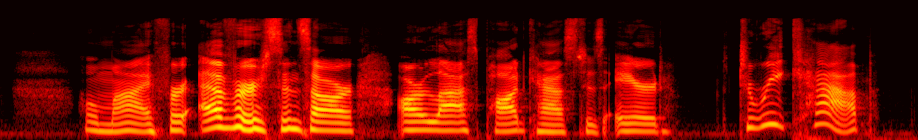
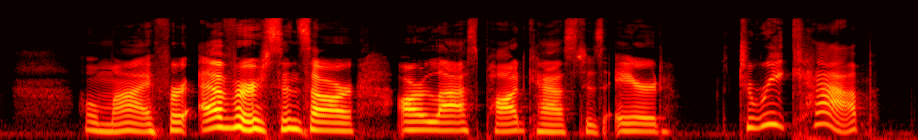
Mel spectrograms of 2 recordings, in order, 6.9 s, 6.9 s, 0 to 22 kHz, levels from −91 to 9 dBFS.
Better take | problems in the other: neither | none

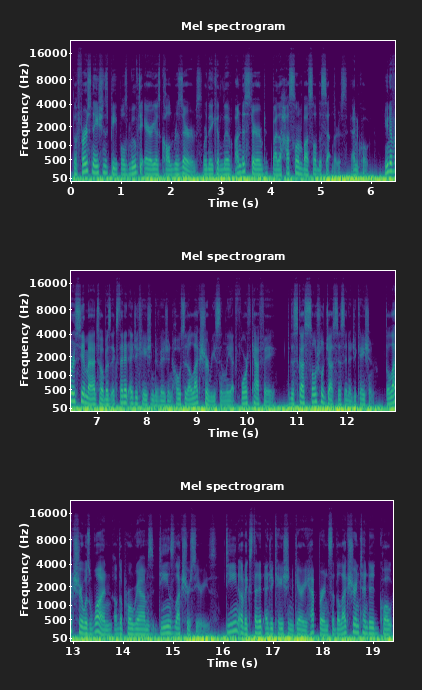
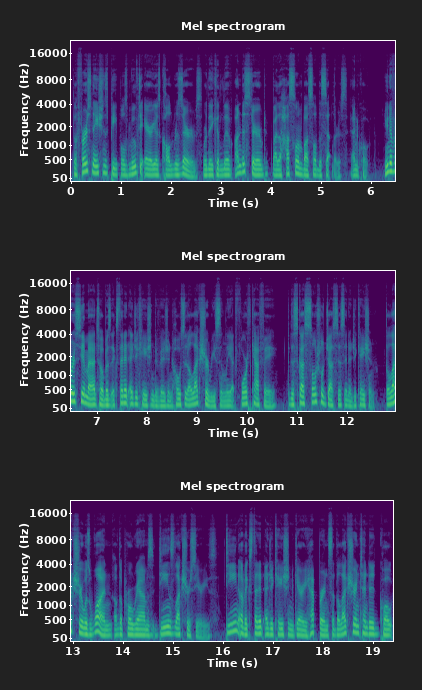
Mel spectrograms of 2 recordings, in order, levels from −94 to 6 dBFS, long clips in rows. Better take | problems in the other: second | low rumble; noticeable; throughout; 20 dB below the speech

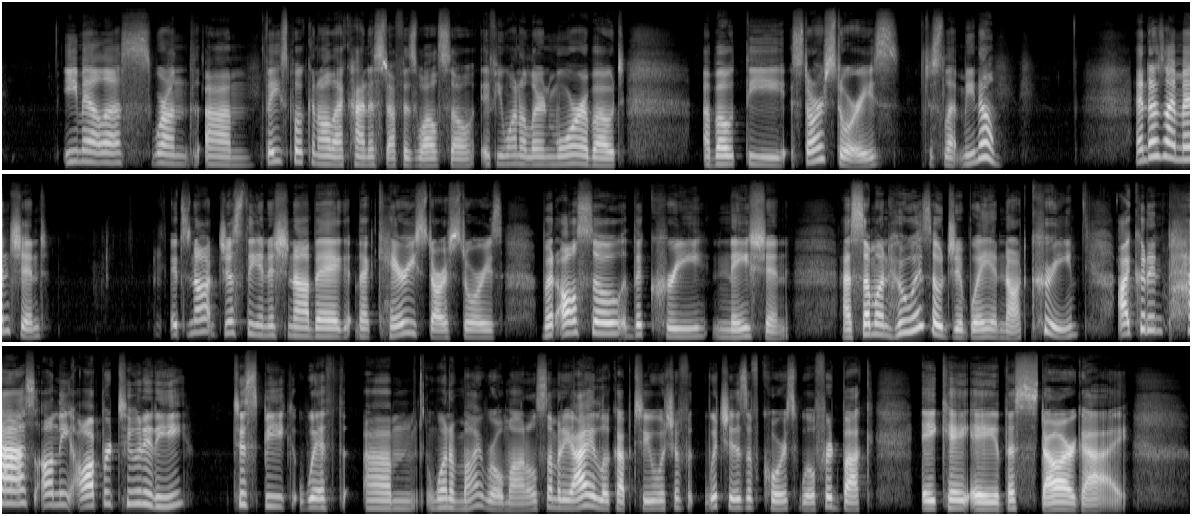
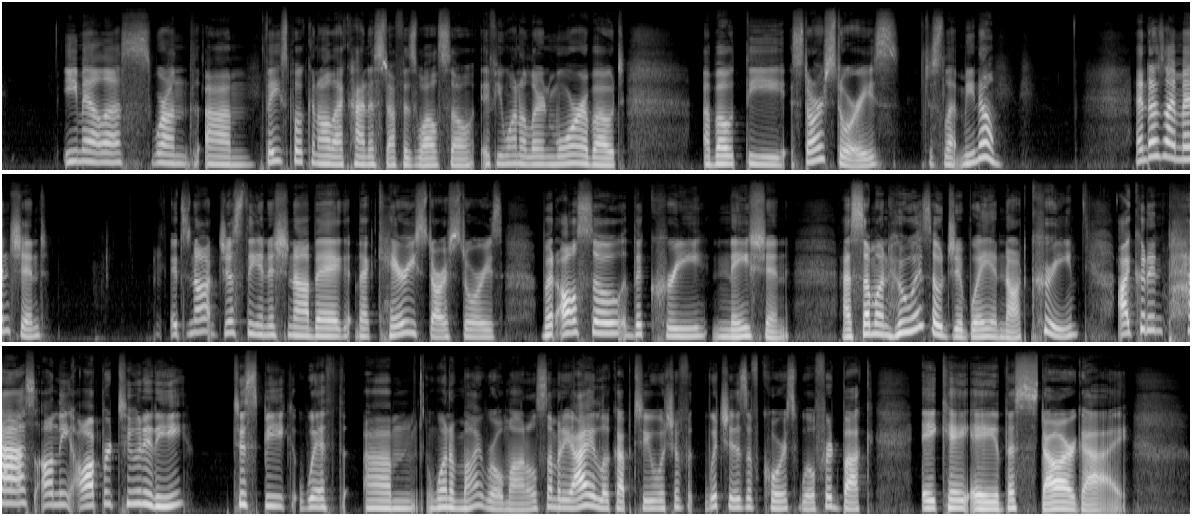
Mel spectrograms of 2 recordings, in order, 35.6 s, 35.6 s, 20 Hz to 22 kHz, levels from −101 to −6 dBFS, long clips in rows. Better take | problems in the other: second | thin; very; fading below 350 Hz

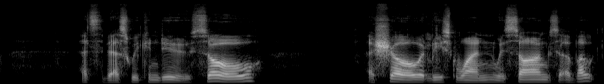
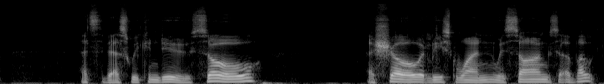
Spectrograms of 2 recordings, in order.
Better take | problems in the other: second | thin; very; fading below 800 Hz

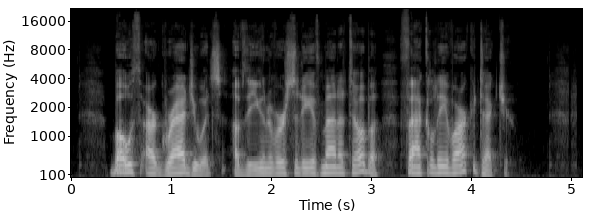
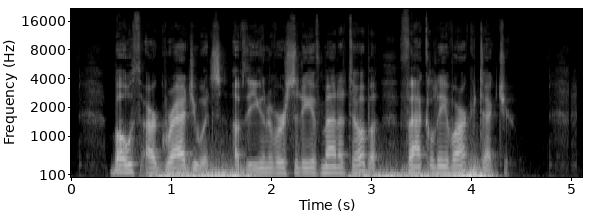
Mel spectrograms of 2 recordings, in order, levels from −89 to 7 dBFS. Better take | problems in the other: first | wind noise on the microphone; occasional gusts; at 1 s and from 3 to 4 s; 15 dB below the speech

